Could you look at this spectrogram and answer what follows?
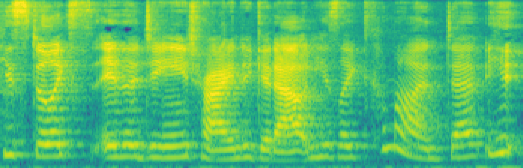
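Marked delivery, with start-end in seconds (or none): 2.5-3.5 tender, sweet, gentle coaxing tone. Retelling how a man still in the dinghy called to Debbie, imitating a sweet plea. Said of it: "The way he says it is like so sweet".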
